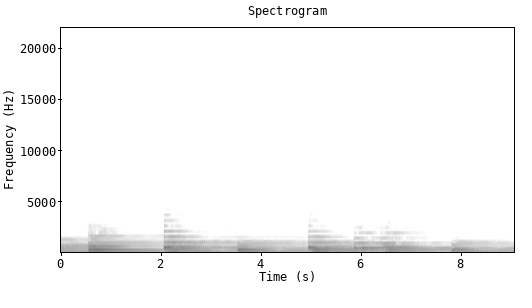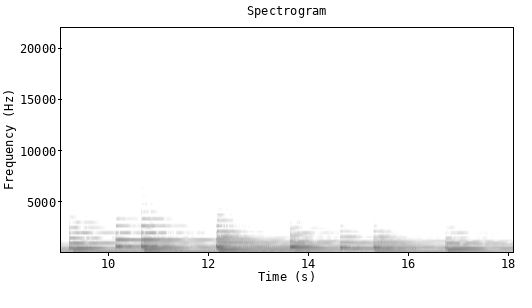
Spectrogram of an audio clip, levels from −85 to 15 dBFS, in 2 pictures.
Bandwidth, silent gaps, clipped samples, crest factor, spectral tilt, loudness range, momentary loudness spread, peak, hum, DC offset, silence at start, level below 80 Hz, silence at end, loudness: 4.3 kHz; none; under 0.1%; 18 dB; -10.5 dB/octave; 6 LU; 17 LU; -24 dBFS; none; under 0.1%; 0 s; -64 dBFS; 0 s; -44 LUFS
